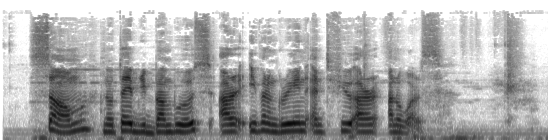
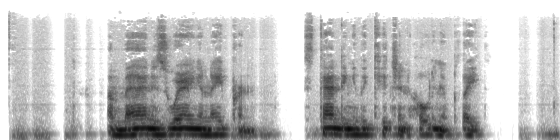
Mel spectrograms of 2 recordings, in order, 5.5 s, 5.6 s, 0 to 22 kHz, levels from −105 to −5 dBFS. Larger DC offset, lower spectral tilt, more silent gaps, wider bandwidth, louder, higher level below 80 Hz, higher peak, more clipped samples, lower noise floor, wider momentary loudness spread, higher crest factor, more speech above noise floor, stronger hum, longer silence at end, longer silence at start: neither; second, -6 dB/octave vs -7.5 dB/octave; second, none vs 2.93-2.97 s, 5.05-5.11 s; first, 15.5 kHz vs 12.5 kHz; about the same, -19 LUFS vs -20 LUFS; first, -44 dBFS vs -54 dBFS; first, -2 dBFS vs -6 dBFS; neither; second, -42 dBFS vs -47 dBFS; first, 21 LU vs 14 LU; about the same, 18 dB vs 16 dB; second, 23 dB vs 29 dB; neither; first, 0.35 s vs 0.05 s; second, 0.3 s vs 1.05 s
